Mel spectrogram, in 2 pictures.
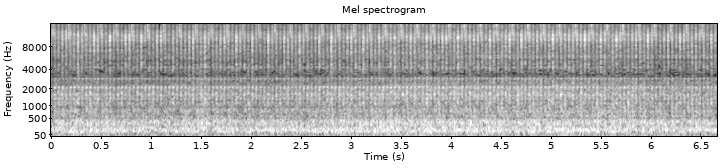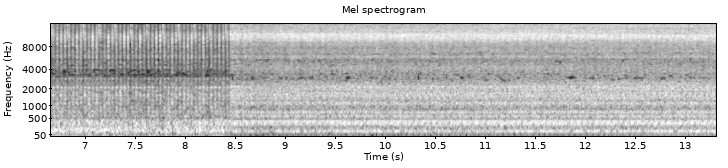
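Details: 2007 VW Passat 2.0T at idle: loud busy idle with a steady rattly clatter riding over the engine, roughly three beats a second; loud engine noise, source not pinned down.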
